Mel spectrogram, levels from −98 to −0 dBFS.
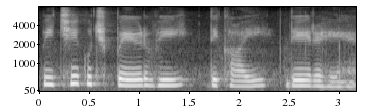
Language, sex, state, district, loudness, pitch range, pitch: Hindi, female, Himachal Pradesh, Shimla, -16 LUFS, 200-250 Hz, 210 Hz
